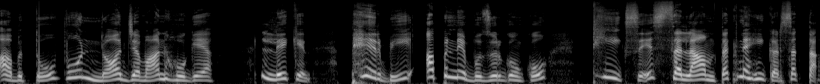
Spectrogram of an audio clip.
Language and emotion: Urdu, disgusted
